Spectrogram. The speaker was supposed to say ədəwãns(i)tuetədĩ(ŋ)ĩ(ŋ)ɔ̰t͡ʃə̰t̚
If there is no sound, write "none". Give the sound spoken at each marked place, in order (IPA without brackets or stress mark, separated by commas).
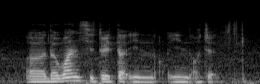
i, n, n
